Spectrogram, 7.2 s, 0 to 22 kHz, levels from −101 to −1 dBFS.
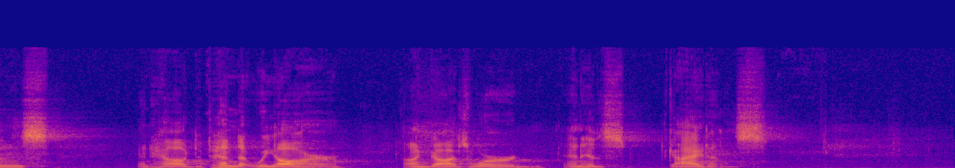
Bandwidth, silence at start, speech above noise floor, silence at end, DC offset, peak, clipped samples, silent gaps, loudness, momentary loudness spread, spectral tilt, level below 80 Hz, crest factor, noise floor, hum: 16 kHz; 0 s; 29 dB; 0.8 s; under 0.1%; -18 dBFS; under 0.1%; none; -39 LUFS; 16 LU; -3.5 dB/octave; -82 dBFS; 24 dB; -69 dBFS; none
